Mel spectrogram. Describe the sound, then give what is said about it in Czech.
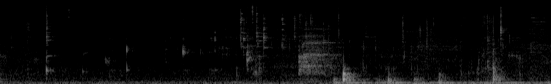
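Quiet sipping and swallowing of bourbon and Sprite with ice after a toast, with small glassy clinks and soft liquid sounds, growing a little busier toward the end. “tak na zdraví”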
